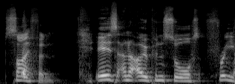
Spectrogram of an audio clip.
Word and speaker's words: Psiphon: Psiphon, pronounced Siphon, is an open source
